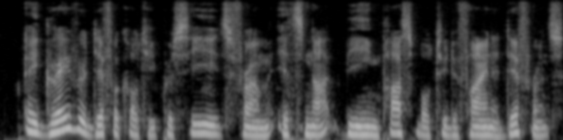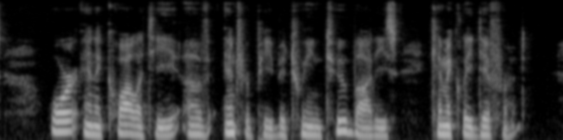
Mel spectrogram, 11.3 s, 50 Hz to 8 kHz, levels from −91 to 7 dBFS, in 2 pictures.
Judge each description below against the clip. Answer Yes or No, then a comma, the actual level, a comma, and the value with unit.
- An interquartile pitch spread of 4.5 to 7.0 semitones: No, average, 3.4 semitones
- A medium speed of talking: No, slow, 125 wpm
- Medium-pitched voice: No, low, 130 Hz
